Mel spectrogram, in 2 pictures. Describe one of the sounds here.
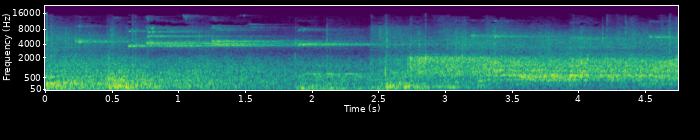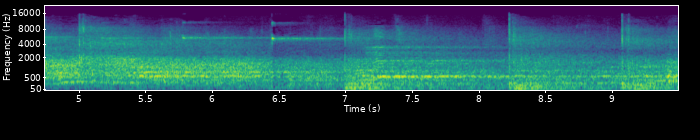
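Sneakers squeak sharply on a hardwood court in an echoing hall.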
